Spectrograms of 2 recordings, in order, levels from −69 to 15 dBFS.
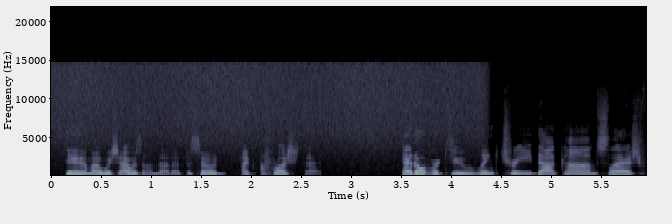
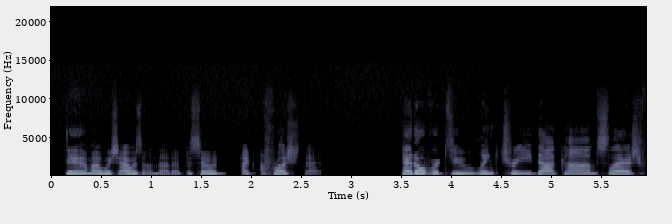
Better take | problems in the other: second | hiss; loud; until 4.5 s; 10 dB below the speech; faint in the second

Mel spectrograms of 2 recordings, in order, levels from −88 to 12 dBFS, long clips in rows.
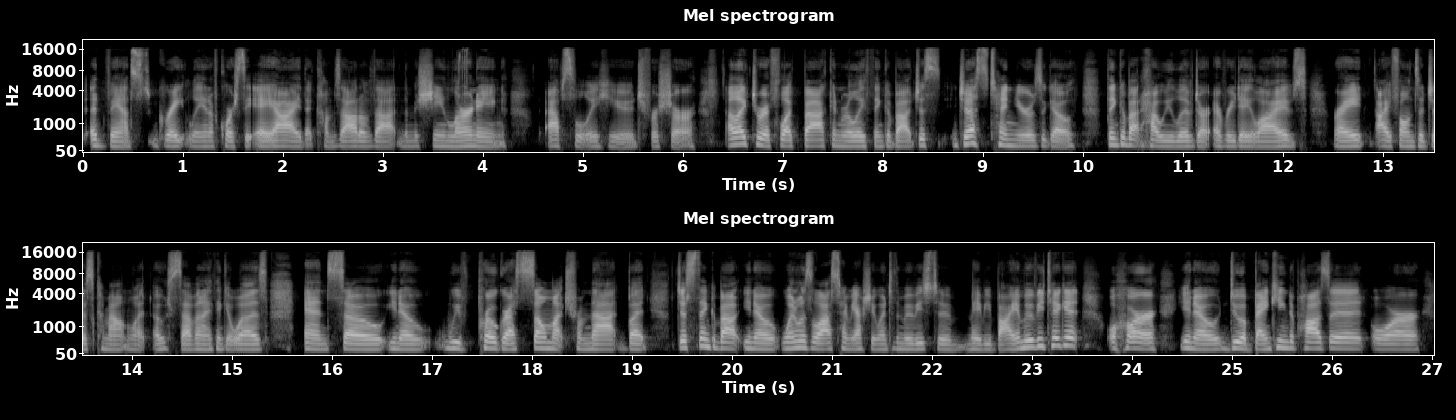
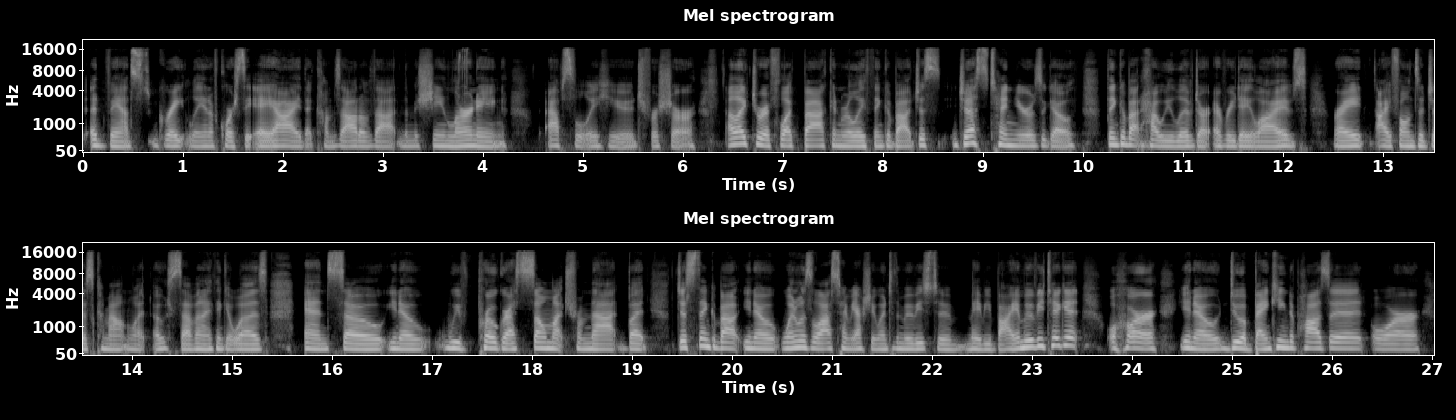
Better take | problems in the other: second | thin; somewhat; fading below 350 Hz

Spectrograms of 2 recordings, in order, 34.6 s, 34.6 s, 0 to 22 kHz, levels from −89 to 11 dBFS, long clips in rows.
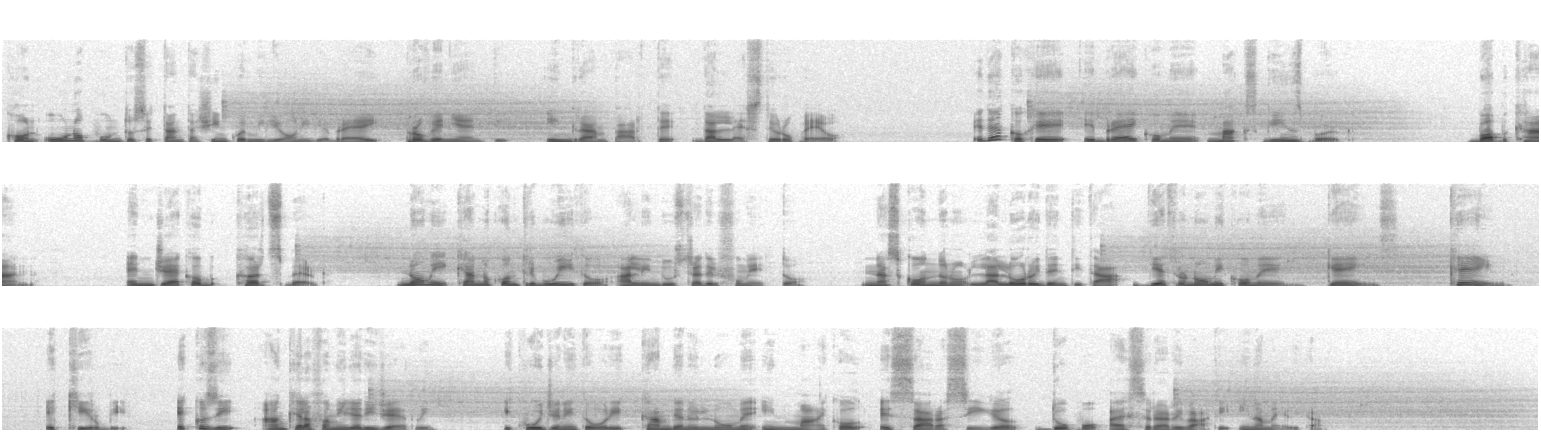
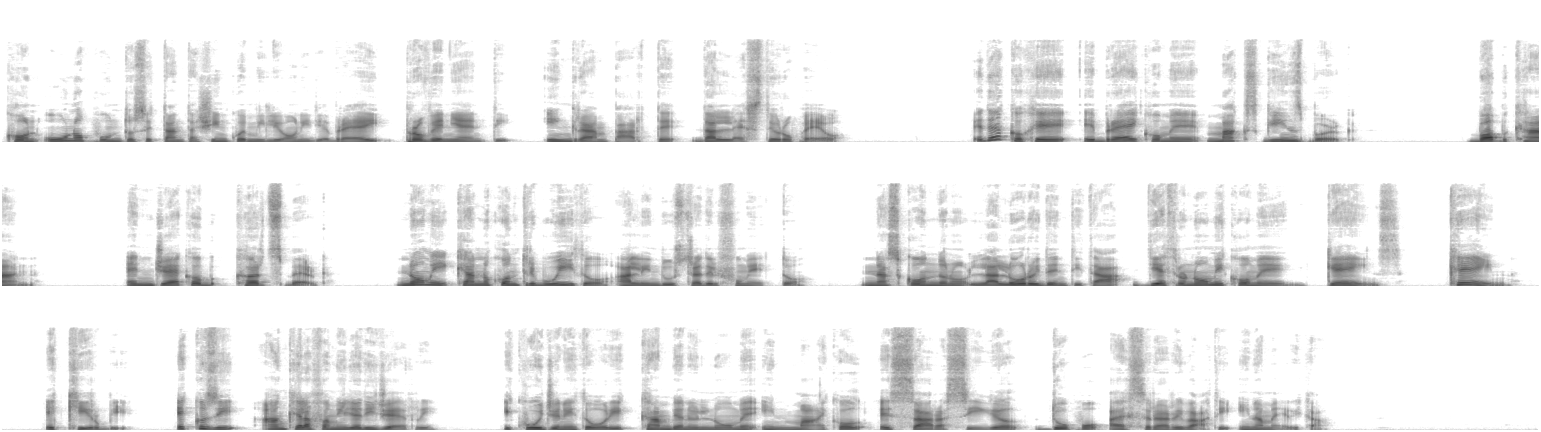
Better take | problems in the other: second | hiss; faint; throughout; 20 dB below the speech

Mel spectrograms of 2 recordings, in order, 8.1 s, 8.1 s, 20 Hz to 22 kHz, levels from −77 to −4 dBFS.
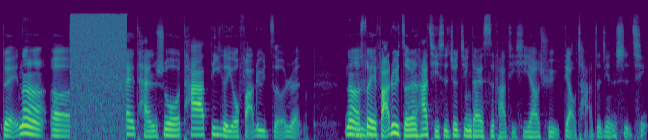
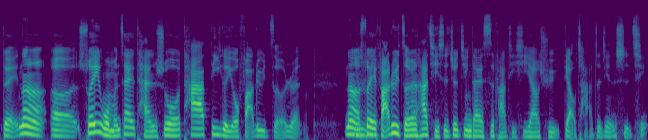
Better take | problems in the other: second | audio cutting out; filled with static; at 1 s for 0.5 s

